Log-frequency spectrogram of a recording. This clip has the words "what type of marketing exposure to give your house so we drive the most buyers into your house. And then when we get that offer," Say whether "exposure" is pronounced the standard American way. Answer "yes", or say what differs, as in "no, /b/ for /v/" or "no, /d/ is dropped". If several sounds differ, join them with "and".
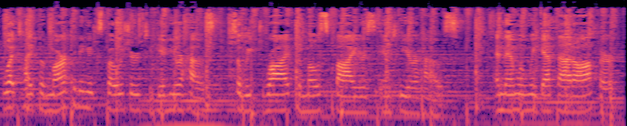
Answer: yes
